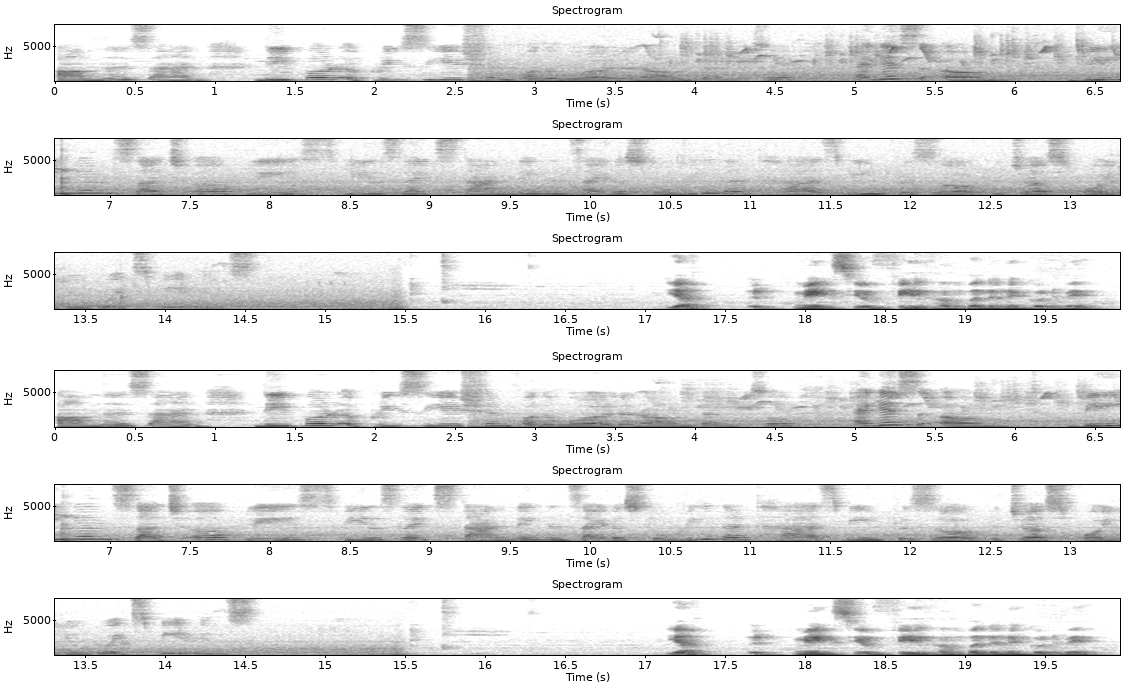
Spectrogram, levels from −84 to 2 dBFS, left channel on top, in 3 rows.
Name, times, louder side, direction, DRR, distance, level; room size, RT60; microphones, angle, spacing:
voice 1, 0.0-6.0 6.3-14.5, right 2 dB, 85° right, 2 dB, 0.4 m, -31 dB
Bird vocalization bird call bird song, 2.6-15.5, equal, 45° left, 0.3 m, -27 dB
voice 2, 17.6-19.8, equal, 20° left, 0 dB, 0.7 m, -23 dB
2.3 x 2.1 x 2.7 m, 0.28 s
head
